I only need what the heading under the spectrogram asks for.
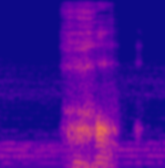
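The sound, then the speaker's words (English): A single heavy, breathy exhale, like someone imitating exhausted panting, with a slight voiced grunt in it and a quiet background around it. “Hence the panting.”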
